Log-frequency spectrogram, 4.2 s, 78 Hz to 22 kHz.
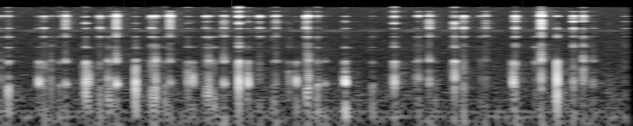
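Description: A thin, solid, transparent plastic ruler about 20 cm long is rapidly tapped and scratched with fingernails. The result is a fast, uneven stream of quiet, dry clicks with bright high-pitched ticks, each dying away almost instantly, over a faint scratchy hiss.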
